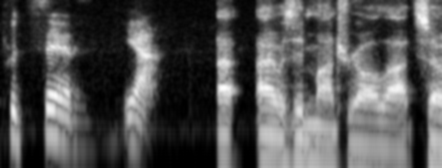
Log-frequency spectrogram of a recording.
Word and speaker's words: poutine: You have to say it properly. Poutine.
